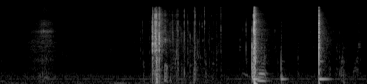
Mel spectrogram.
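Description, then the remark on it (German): A plastic water bottle is deliberately squeezed and crinkled to make crackling sounds while taking a sip of water, in three sharp, crackling bursts, each a loud crunch with scattered smaller crackles between, after a faint soft rustle at the start. “ich wollte es jetzt irgendwie cool machen, aber habe mir halt, also ich wollte so Knister von der Flasche machen, aber mhm.”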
